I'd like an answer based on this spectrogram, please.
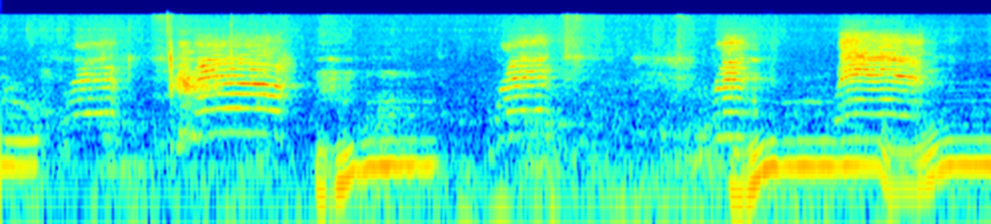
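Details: Hungry stray cats offered veg rissoles call for food. Bright, high, arching meows alternate with lower, drawn-out meows that dip, then rise and hold steady. The two voices overlap in turns, with faint voices underneath.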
